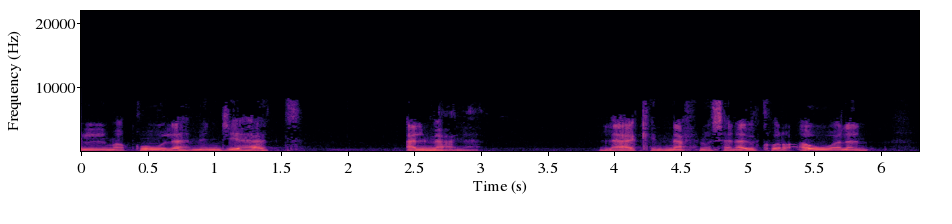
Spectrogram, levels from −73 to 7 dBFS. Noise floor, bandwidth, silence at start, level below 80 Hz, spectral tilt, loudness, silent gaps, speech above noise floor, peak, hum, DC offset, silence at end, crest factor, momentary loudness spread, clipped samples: -59 dBFS; 8.4 kHz; 0 s; -60 dBFS; -5.5 dB/octave; -26 LUFS; none; 33 dB; -8 dBFS; none; under 0.1%; 0.35 s; 20 dB; 11 LU; under 0.1%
